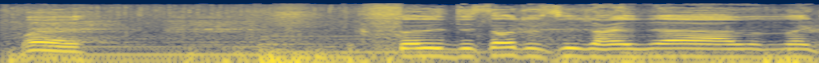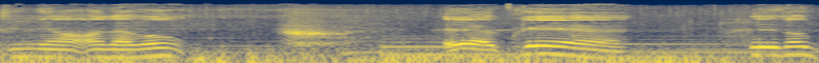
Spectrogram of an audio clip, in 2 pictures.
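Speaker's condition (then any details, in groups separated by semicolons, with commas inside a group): Cerebral palsy; cerebral palsy from extreme prematurity, born at six months, twin pregnancy, neuromotor brain cells damaged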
